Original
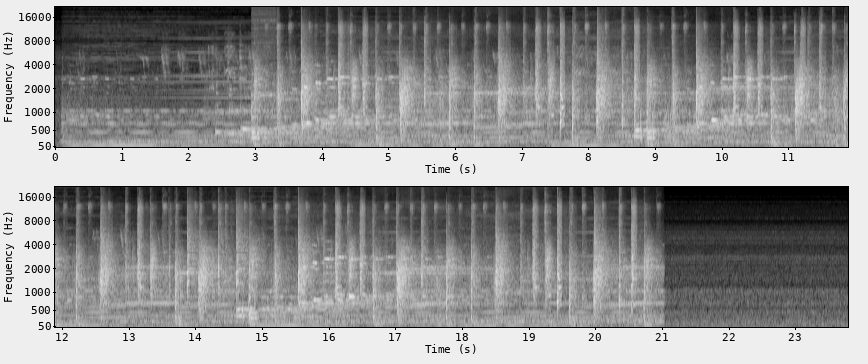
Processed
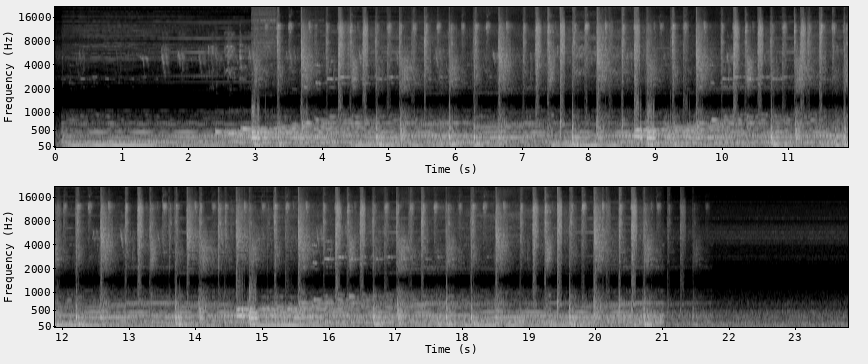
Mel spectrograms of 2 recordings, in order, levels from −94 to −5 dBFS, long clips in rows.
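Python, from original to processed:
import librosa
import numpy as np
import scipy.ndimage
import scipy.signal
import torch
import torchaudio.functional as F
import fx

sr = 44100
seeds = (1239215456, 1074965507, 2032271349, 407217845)

p1 = scipy.signal.sosfilt(scipy.signal.cheby1(2, 1.0, [290.0, 6500.0], 'bandstop', fs=sr, output='sos'), x)
p2 = fx.peak_eq(p1, sr, hz=200.0, db=-11.0, octaves=0.43)
p3 = np.clip(p2, -10.0 ** (-22.0 / 20.0), 10.0 ** (-22.0 / 20.0))
p4 = p3 + fx.echo_single(p3, sr, ms=729, db=-14.0, dry=0)
y = p4 * 10.0 ** (-2.5 / 20.0)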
